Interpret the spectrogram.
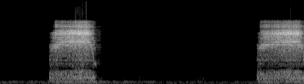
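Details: Barn owlets inside an owl box in the early morning darkness of 27 March 2024; two long, harsh hissing screeches separated by a two-second silence.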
